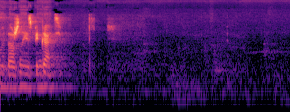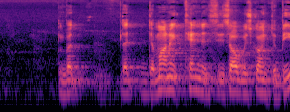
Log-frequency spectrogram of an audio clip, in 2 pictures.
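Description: An elderly man speaks slowly and wearily, close by.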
